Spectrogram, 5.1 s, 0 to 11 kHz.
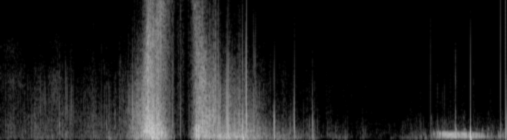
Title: Hungry stomach growls and noises (part 2)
